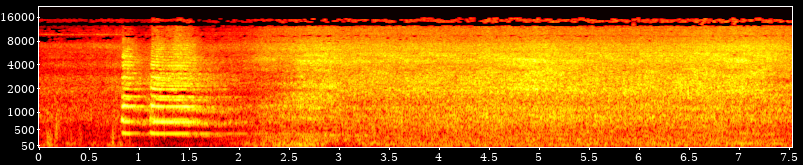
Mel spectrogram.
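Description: ED160 (Stadler FLIRT) electric passenger train sounding its horn in a short two-part blast about a second in. It then passes close at speed with a steady rush of wheel and air noise that builds and holds.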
